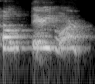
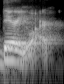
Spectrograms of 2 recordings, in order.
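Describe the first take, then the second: First: Much higher, a delighted gasp of recognition; delighted discovery. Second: Said in the usual way. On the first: Real, not acted. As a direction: greet the cat like a long-lost friend. Meeting her cat in van.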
